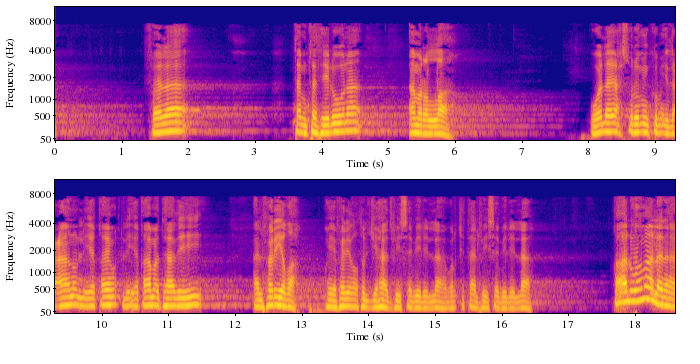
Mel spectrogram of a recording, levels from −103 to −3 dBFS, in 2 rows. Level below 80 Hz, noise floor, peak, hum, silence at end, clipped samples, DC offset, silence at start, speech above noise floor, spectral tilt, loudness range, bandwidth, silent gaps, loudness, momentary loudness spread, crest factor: -46 dBFS; -61 dBFS; 0 dBFS; none; 0 s; under 0.1%; under 0.1%; 0 s; 47 dB; -7.5 dB/octave; 4 LU; 7.8 kHz; none; -15 LUFS; 12 LU; 16 dB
